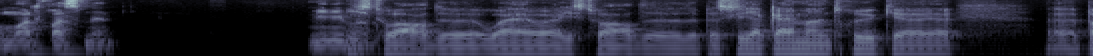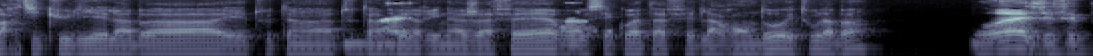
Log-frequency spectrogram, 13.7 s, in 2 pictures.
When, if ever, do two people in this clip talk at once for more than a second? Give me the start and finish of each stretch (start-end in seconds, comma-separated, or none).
none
